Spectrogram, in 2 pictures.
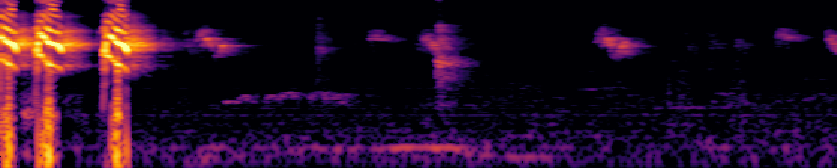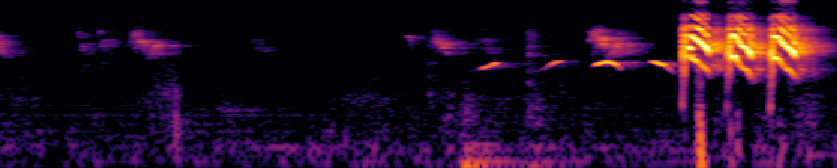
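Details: Parrot opening with loud, rasping screeches, then quiet scattered chirps, a few rising whistles and a final burst of harsh, grating squawks.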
